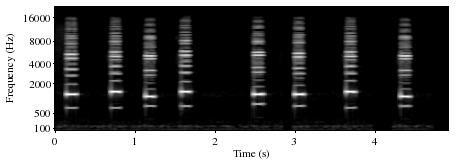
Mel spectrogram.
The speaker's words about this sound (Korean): 합격자 발표 날. 시험장의 악몽이 생각나 기대도 하지 않았지만 혹시나 하는 마음으로 전화기에 내 수험번호를 눌렀다.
